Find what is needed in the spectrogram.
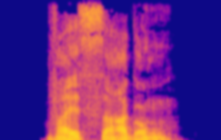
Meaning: prophecy
- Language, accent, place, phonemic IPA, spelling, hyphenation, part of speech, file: German, Germany, Berlin, /ˈvaɪ̯sˌzaːɡʊŋ/, Weissagung, Weis‧sa‧gung, noun, De-Weissagung.ogg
